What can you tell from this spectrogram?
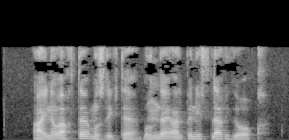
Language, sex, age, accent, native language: Uzbek, male, 18-24, Toshkent shahri, Uzbek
